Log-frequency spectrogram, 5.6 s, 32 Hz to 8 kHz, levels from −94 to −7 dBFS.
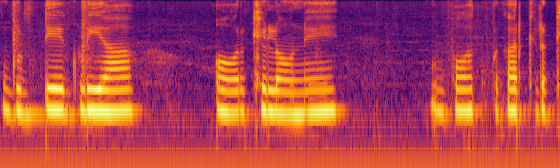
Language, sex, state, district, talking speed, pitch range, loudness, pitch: Hindi, female, Uttar Pradesh, Lucknow, 95 wpm, 205-215 Hz, -18 LUFS, 210 Hz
